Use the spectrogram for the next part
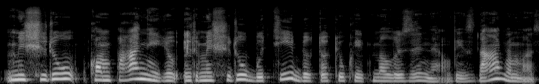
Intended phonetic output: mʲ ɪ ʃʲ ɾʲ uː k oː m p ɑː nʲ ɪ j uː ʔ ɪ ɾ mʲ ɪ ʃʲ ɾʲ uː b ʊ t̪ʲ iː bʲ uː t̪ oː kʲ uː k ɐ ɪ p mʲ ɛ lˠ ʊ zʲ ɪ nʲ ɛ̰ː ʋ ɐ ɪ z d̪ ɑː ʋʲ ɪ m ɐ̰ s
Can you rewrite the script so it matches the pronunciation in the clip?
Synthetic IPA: mʲ ɪ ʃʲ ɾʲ uː k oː m p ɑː nʲ ɪ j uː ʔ ɪ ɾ mʲ ɪ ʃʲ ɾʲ uː b ʊ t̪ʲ iː bʲ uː t̪ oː kʲ uː k ɐ ɪ p mʲ ɛ lˠ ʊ zʲ ɪ nʲ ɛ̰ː ʋ ɐ ɪ z d̪ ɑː ʋʲ ɪ m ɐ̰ s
